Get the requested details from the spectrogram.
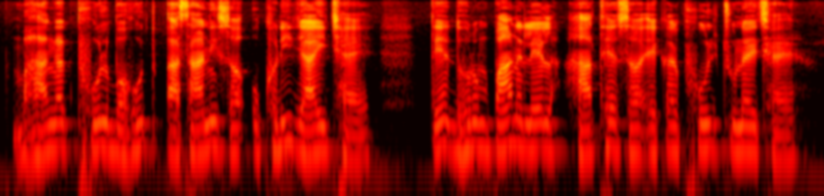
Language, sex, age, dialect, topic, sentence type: Maithili, female, 31-35, Eastern / Thethi, agriculture, statement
